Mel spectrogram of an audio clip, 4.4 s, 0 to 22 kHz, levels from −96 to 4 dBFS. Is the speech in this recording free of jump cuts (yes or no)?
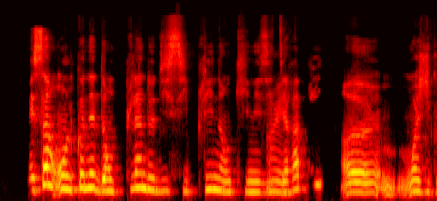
no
